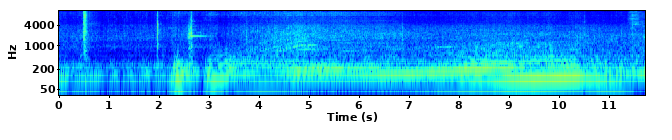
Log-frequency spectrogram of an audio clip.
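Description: A few sharp clunks, like car doors shutting, then a car engine pulls away and accelerates, its droning pitch climbing in steps as it drives off from the edge of a city on the road from The Hague toward Amsterdam.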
